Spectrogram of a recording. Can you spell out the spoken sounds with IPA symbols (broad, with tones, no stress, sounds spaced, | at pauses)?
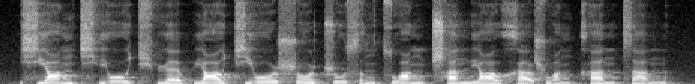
ɕ j ɑ˥˨ ŋ t͡ɕʰ j o˦ ʊ̯ t͡ɕʰ ɥ ɛ̰˨˩ p j ɑ˦ ʊ̯ t͡ɕ j o˦ ʊ̯ ʂ o˦ ʊ̯ ʈ͡ʂ u˥˨ s ɤ˩ ŋ t͡s w ɑ˥˨ ŋ ʈ͡ʂʰ a˦ n j ɑ˥˨ ʊ̯ x ä̰˨˩ ʂ w ɑ˦ ŋ kʰ a˦ n t͡s a̰˨˩ n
